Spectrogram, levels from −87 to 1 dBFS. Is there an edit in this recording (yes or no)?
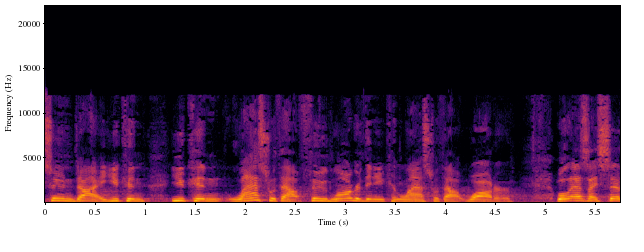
no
